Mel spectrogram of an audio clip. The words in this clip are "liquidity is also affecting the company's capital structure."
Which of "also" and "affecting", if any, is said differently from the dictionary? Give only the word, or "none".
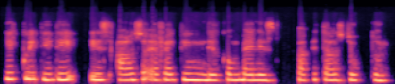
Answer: none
